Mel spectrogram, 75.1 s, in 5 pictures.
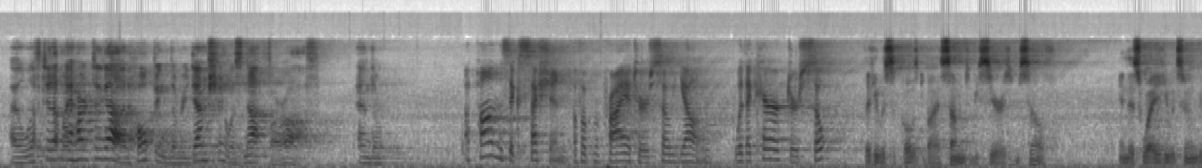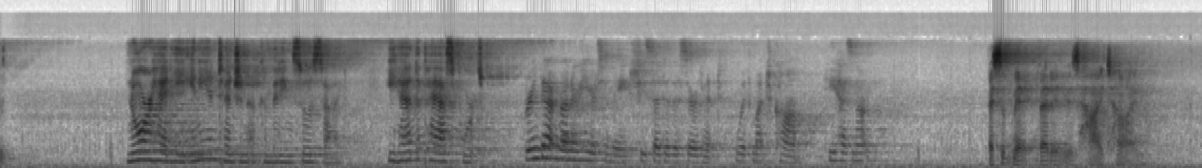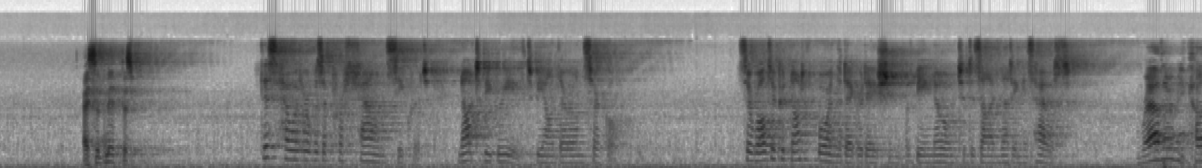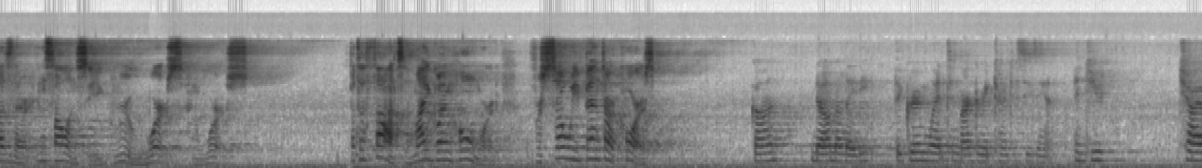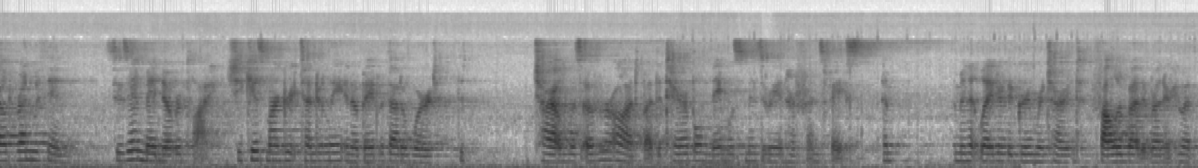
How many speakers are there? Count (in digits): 7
